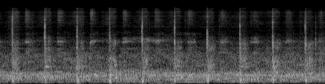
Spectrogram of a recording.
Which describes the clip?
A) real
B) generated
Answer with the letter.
B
